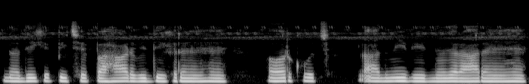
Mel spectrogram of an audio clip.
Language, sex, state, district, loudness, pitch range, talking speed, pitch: Hindi, male, Jharkhand, Garhwa, -15 LUFS, 145-155 Hz, 180 wpm, 145 Hz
